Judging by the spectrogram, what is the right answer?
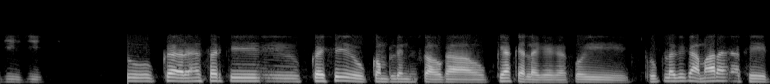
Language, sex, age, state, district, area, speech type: Hindi, male, 18-30, Uttar Pradesh, Azamgarh, rural, conversation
